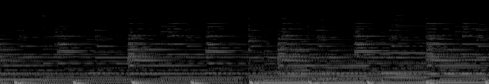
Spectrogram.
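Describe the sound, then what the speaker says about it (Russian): A welded metal weathervane part rings with bell-like tones as slag is knocked off it, giving a series of sharp strikes roughly every half second, each followed by a sustained metallic ring. "О, колокольный звон прям."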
